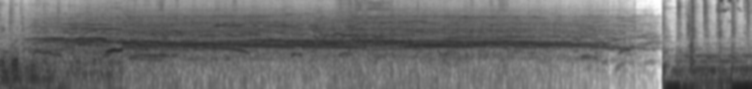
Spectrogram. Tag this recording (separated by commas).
Music, Speech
